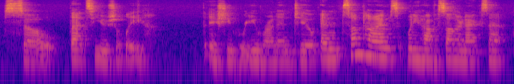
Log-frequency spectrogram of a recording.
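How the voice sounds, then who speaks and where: A woman's voice: fairly low pitch, fairly even intonation, unhurried, creaky, slight background noise. A woman from the northern United States with an Upper Midwest accent and a nasal voice, chatting casually as a singing teacher and laughing easily. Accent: Upper Midwest American. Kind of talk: casual instructional talk to camera. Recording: echoey room.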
